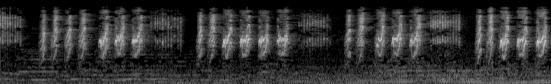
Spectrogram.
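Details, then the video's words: Long-tailed shrike song for prompting a quiet bird: rapid runs of rattled, squeaky notes, four bursts in quick succession with short gaps between, steady and loud throughout. "suara pancingan burung pentet macet/malas bunyi"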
